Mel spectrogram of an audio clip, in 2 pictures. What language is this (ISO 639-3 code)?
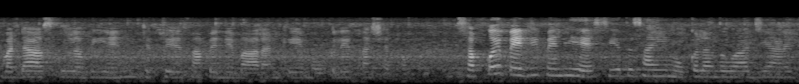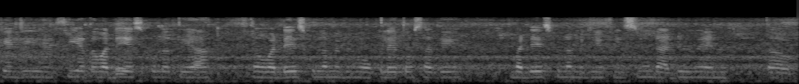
snd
